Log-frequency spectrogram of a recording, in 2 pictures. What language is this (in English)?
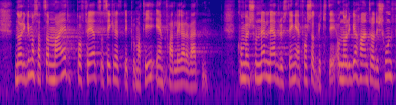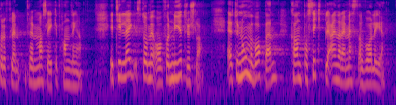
Norwegian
